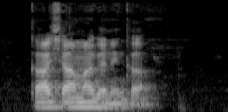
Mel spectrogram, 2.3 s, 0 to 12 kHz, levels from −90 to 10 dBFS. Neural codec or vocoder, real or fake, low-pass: none; real; 10.8 kHz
